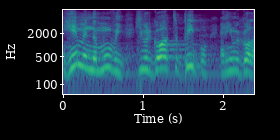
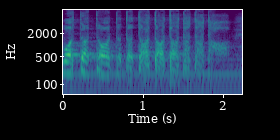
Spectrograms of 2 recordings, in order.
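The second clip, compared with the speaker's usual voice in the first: breathy, whispered character voice; 5 semitones lower, 8 dB quieter than usual. Retelling how a movie character dressed as Scarface talked: Scarface impression. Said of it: "He would talk like that".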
